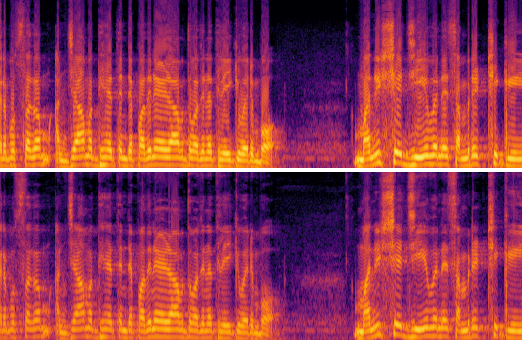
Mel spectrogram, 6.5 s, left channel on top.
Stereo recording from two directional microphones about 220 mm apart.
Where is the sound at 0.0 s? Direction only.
10° left (ahead or behind).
